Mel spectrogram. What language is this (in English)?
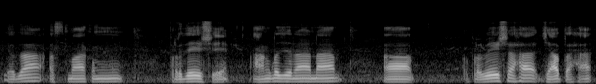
Sanskrit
